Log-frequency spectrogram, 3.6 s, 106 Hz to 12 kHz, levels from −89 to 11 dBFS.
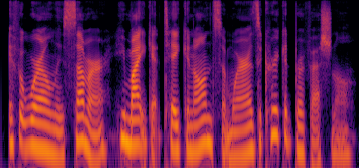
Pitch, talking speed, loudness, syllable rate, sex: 185 Hz, 250 wpm, -21 LUFS, 7.8 syllables/s, female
